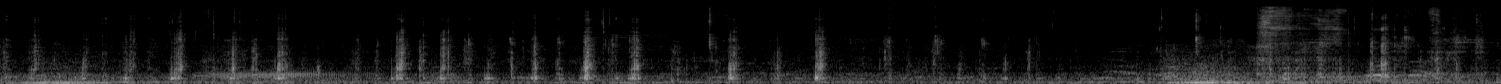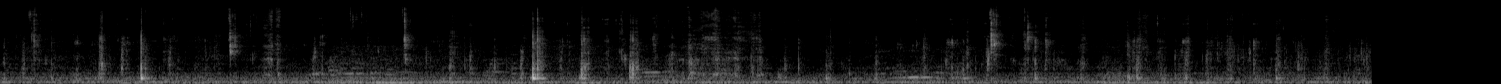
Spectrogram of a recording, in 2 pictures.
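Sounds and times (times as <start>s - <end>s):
low steady hum: 0.0s - 28.7s
wet chewing smacks and clicks: 13.2s - 18.4s, 19.0s - 28.7s.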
